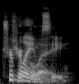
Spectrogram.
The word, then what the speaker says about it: AAAMC: Is that how you say it? AAA? Triple AMC. Yeah, we love Triple AMC.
